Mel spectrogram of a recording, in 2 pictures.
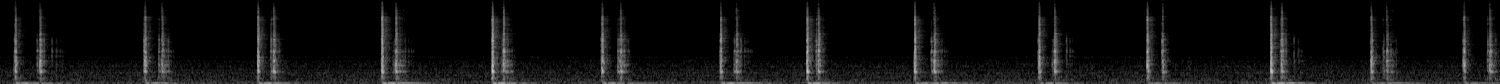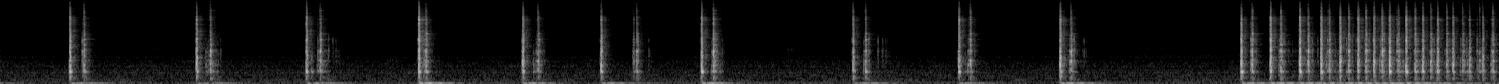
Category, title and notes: Sound effects > Objects / House appliances
MECHClik-Blue Snowball Microphone, CU Button, Rectangular, Press Nicholas Judy TDC
A rectangular button being pressed.
Blue-Snowball, button, Blue-brand, rectangular, press, foley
